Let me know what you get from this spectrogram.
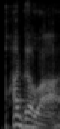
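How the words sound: It starts with a voiceless P sound. "it comes out as Pagawa, as if it's a P"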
